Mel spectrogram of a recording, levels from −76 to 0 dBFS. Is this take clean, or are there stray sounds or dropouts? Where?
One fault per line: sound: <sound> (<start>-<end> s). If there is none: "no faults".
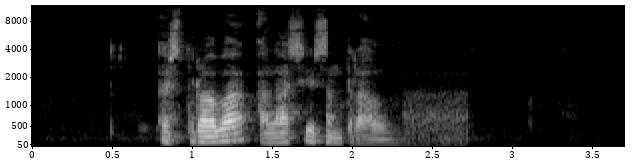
no faults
